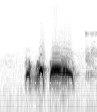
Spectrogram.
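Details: A single Spotted dove phrase, played to lure wild doves in: two quick hooked notes, then one long, steady, slightly falling coo.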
